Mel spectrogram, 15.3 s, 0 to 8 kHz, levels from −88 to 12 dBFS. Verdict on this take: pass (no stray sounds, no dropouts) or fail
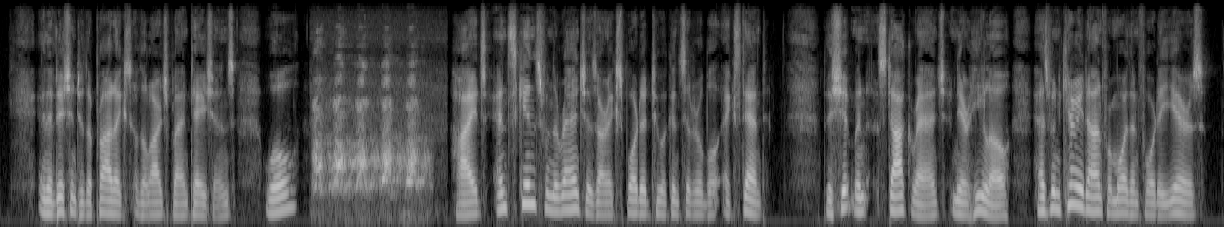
fail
